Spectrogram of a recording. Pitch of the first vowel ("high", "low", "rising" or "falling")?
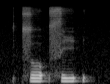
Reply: high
